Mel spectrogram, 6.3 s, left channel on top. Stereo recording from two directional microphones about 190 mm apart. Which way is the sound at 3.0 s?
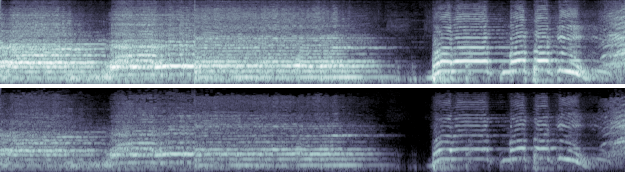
75° left (ahead or behind).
